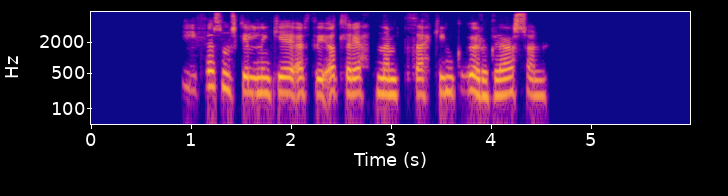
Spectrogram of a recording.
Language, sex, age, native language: Icelandic, female, 30-39, Icelandic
